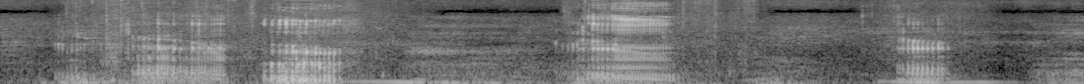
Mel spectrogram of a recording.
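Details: Snoring rescued pigs Tabitha and Amber grunt in their sleep, seemingly chatting to each other. Deep, nasal grunts come in separate pulses about once a second, with low droning snores between them.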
